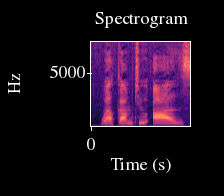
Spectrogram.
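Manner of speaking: flat monotone voice. Narrator voicing the copper man's line in the story; monotonous copper-man voice. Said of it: "said the copper man in a monotonous voice".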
